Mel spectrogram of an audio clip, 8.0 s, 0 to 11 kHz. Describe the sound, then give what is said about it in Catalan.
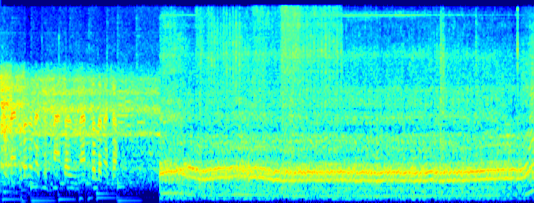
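Alonso's Renault number 8 Formula One car holds a steady, high-pitched droning engine whine at a constant speed as it enters the pit lane at the Circuit de Catalunya, following a couple of seconds of muffled radio-style chatter and music in which his engineer reminds him to activate the speed limiter. “Alonso enfila l'entrada del pit lane i el seu enginyer li recorda que activi el limitador de velocitat.”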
